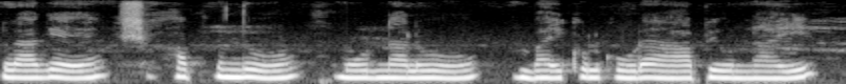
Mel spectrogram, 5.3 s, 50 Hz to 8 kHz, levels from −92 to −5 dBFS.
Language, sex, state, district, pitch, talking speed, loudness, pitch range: Telugu, female, Telangana, Mahabubabad, 215 Hz, 100 wpm, -12 LUFS, 205-225 Hz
